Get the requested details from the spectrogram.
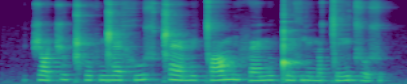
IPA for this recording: t͡ʃ ɒ t͡ʃ o ǁʰ o f ŋ͡ǁ æ x u s ǁ æ m e ǀ ɒ m i f æ n u ǃ e s j e n ɒ ǀ e d͡z o s

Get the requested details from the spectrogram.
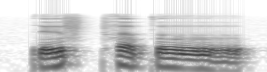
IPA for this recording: ɾ ɘ f pʰ ɐ p ɾ ɤ

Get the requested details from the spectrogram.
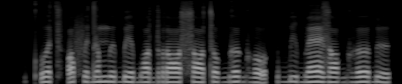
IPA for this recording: kʷʼ ə t͡sʼ ɔ f ɪ d ə m ʉ ɓ ɪ b ɔ d r ɔ s ɔ t o ɡ ɵ ɡʱ o | ɓ i b ɛ z ɔ ɡʱ ɵ ɠ ʉ

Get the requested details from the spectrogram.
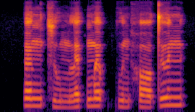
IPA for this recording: ɐ˥ ŋ t͡s uː˨ m l ɐ˥ k̚ m ɐ˥ p̚ kʷ ɐ˨˥ n h ɔː˨ t̪ ɵ˥ n

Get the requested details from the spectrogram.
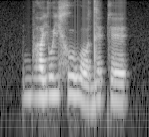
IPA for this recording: bʱ ɐ˦ j u˦ j x u˦ w o˨ d e˦ k e˦

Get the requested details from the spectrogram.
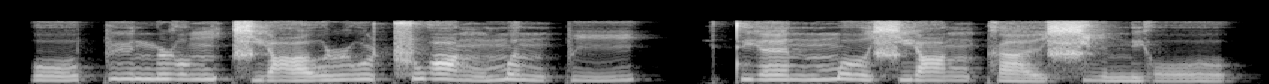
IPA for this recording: o˨˦ ʊ̯ p y˦ n ɻ ɤ˦ ŋ t͡ɕ j ɑ˨˦ ʊ̯ ɻ u˦ ʈ͡ʂ w ɑ˥˨ ŋ m ə˥˨ n p i˨˦ | t̪ j ɛ˦ n m ɤ˥˨ ɕ j ɑ˦ ŋ k a˨˩ ɪ̯ ɕ i˥˨ n̪ j o˨˩ ʊ̯

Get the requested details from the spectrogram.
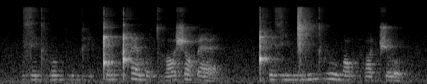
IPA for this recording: z e dʱ o ɡʱ u ɡʱ e ǃ o ǃʰ æ w o dʱ ɒ ʃ ɒ ɓ æ | ǃʰ e z i ŋ͡ǀ i dʱ u w ɒ bʱ ɒ t͡ʃ o

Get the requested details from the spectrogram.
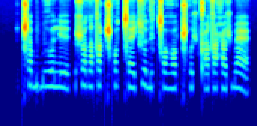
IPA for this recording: ǁ ɐ b ɪ b ɦ ʊ n ɪ | ʂ ɔ d o tˤ ʊ ǁʰ ɔ ǀ ɛ t͡ɕ o d ɛ ǀ ɔ ɦ ɔ ǁʰ o ʃ kʷʼ ɛ tˤ ʊ ħ ɔ ʃ b æ

